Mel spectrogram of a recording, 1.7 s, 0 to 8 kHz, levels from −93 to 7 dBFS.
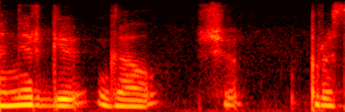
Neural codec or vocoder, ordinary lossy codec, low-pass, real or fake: none; Opus, 16 kbps; 7.2 kHz; real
